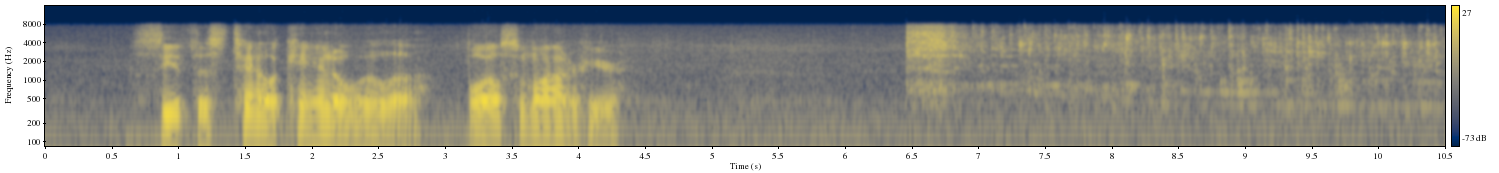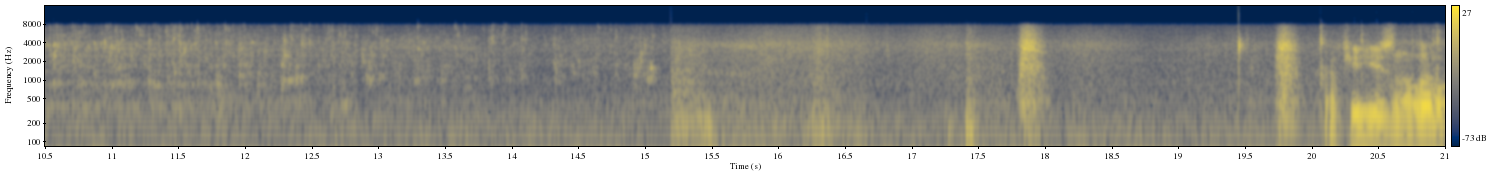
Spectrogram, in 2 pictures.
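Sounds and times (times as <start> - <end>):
water pouring into metal pot: 6.5 - 15.2.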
